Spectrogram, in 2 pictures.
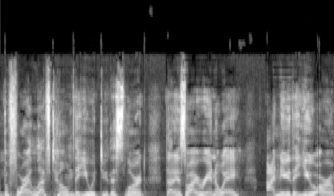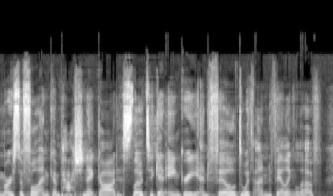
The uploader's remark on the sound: Live from The Summit Church in Dover, OH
